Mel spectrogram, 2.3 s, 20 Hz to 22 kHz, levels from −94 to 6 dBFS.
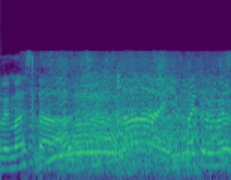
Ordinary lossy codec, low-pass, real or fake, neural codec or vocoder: Opus, 16 kbps; 7.2 kHz; real; none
